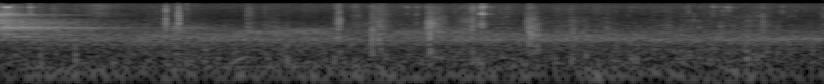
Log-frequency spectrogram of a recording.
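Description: Faint, irregular footsteps of a person walking over grass and earth, with light scattered clicks over low outdoor background noise.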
